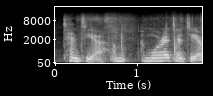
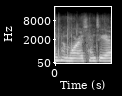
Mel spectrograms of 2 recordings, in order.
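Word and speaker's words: Amortentia: And the pattern, and I looked it up, I'm still probably going to pronounce it wrong because Hermione only says it like briefly, but it's the Amoratentia, right? That's the love potion, Amoratentia.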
